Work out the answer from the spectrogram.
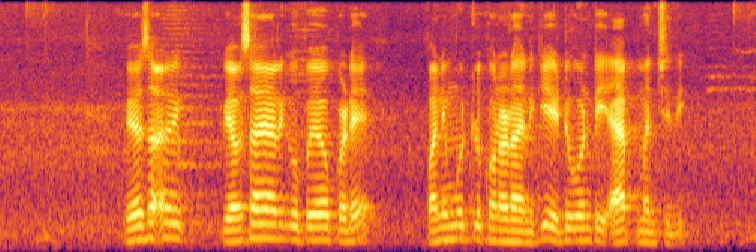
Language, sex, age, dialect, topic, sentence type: Telugu, male, 31-35, Utterandhra, agriculture, question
